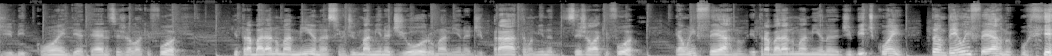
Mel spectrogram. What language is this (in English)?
Portuguese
